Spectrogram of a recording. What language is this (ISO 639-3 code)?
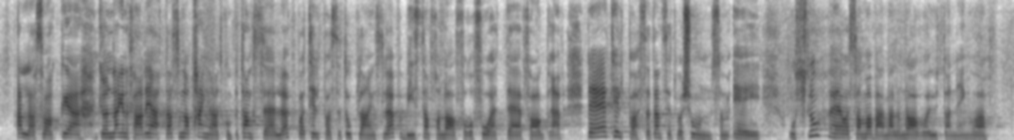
nor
